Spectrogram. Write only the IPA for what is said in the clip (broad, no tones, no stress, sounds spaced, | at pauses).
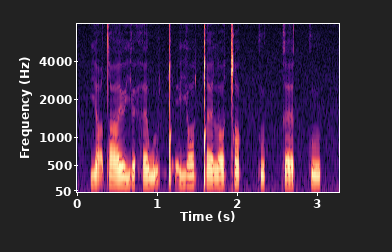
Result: j ḛ tˤ u j ʏ j ʏ h ɜ w ṵ ǃʼ ḛ j ɔ ǃ ɜ l ɔ ǀ ɔ kː u kː ɜ kː u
